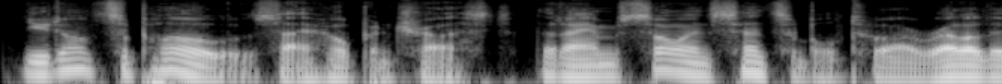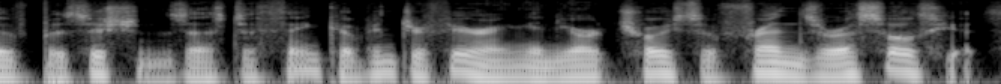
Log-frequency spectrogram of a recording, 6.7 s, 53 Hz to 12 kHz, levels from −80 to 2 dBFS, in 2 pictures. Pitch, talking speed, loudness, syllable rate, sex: 90 Hz, 250 wpm, -20 LUFS, 6.9 syllables/s, male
